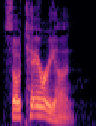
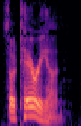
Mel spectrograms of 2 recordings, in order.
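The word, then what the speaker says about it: soterion (σωτήριον): The word salvation in English is, in Greek, the word soterion, soterion, and we could spell that S-O-T-E-R-I-O-N. And if you spelled it out, you could put a mark over the O and over the E, and that would show you that those are long letters.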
